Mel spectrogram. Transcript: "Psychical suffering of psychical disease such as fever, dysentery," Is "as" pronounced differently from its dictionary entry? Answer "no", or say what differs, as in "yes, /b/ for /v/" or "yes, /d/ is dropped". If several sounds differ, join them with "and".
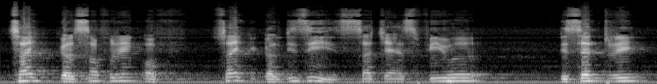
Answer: yes, /s/ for /z/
